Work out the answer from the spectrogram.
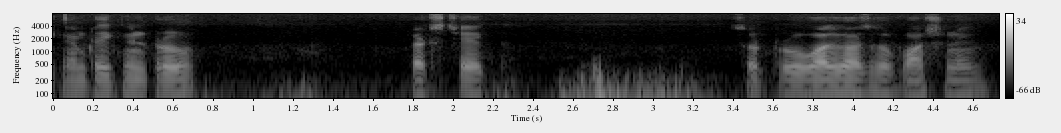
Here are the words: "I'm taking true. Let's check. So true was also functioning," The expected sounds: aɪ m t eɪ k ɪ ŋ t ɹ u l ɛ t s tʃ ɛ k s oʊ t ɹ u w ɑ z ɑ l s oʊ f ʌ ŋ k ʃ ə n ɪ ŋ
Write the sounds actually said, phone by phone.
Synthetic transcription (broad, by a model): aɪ m t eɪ k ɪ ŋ t ɹ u l ɛ t s tʃ ɛ k s oʊ t ɹ u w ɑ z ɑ s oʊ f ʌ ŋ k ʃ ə n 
